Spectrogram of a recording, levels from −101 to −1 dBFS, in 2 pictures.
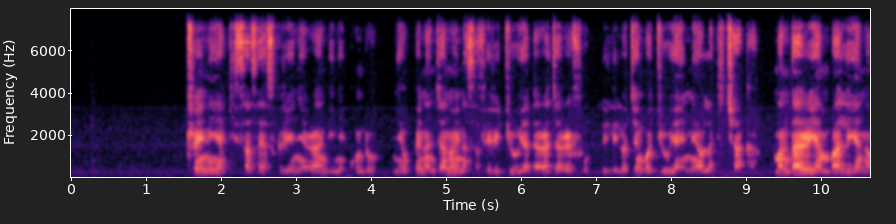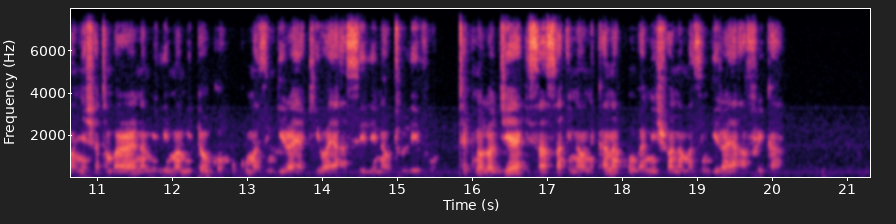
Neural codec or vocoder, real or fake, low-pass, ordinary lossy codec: none; real; 7.2 kHz; Opus, 64 kbps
